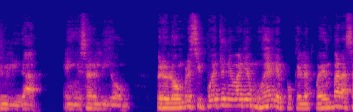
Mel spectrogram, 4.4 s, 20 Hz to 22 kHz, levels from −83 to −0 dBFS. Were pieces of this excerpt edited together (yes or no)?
no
